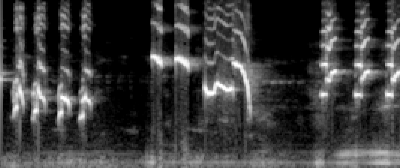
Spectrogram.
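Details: Oriental magpie-robin song of coarse, sharp phrases played to rile up rival males; four quick chirps, slurred descending whistles, then a short series of repeated chips.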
